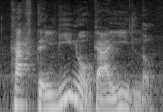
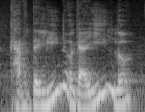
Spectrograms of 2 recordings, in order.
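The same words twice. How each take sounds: First: Said in the usual way. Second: Quick, swooping mock Mexican accent. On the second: Streamer giving in to the irresistible Mexican accent. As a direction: relish the put-on Mexican accent. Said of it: "it's irresistible".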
